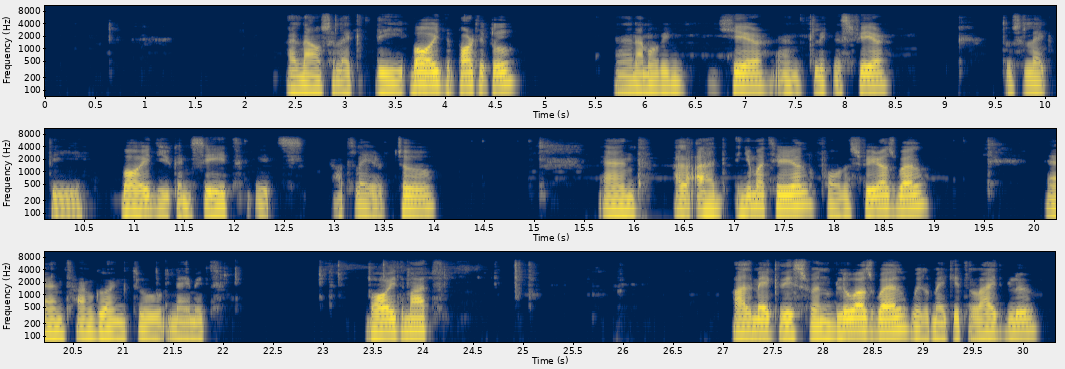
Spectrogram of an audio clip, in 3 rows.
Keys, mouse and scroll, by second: 2.0-3.5 scroll down 1, 5.5 click, 8.1 click, 9.7-10.0 scroll down 2, 12.0 click, 12.7-13.6 scroll down 2, 14.4 click, 14.8 click, 18.0 click, 19.2 click, 28.2 click.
